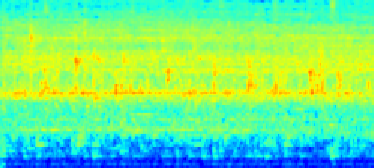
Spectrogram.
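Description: Bathroom tap running into the sink basin, a steady rush of water filling it.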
